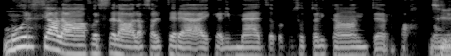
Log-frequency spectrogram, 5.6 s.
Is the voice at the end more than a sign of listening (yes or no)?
yes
